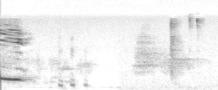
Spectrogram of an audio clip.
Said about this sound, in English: Apparently, Rachel's dogs have something to say, too, about this episode.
